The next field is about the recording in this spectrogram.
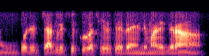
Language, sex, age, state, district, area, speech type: Telugu, male, 18-30, Andhra Pradesh, Anantapur, urban, conversation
